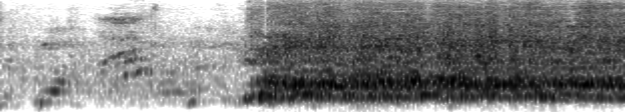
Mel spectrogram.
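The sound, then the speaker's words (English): A bar crowd at a viewing party erupts into a loud, sustained roar after a second of quieter murmuring and scattered voices, the dense cheering holding steady at full volume to the end. “That's louder than the Boston broadcast. I get goosebumps when I hear that. How how loud that bar was.”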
